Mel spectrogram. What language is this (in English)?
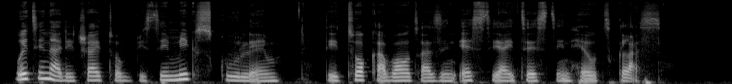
Nigerian Pidgin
